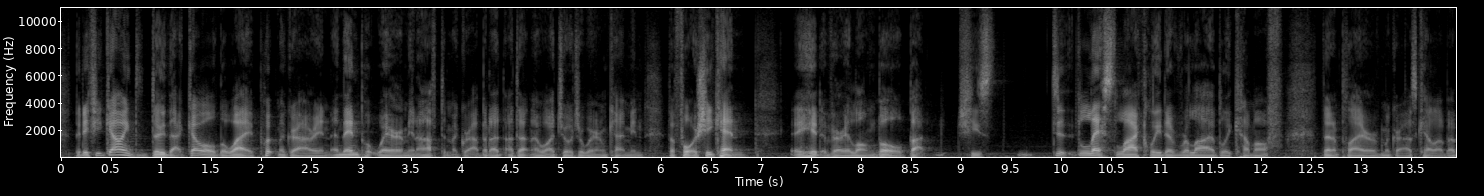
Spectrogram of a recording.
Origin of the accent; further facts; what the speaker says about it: Melbourne, Victoria, Australia; my hometown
